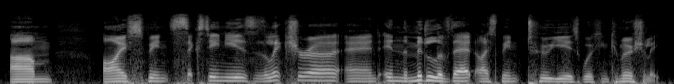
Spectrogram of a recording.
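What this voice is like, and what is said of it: New Zealand accent. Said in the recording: “I'm a New Zealander, which is why I have a slightly strange accent.”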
